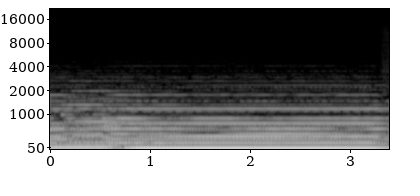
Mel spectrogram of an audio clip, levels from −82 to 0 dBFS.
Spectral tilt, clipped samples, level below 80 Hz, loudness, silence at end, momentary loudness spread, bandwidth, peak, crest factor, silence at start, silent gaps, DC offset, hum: -11 dB/octave; under 0.1%; -18 dBFS; -23 LUFS; 0 s; 2 LU; 2.9 kHz; -10 dBFS; 8 dB; 0 s; none; under 0.1%; none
